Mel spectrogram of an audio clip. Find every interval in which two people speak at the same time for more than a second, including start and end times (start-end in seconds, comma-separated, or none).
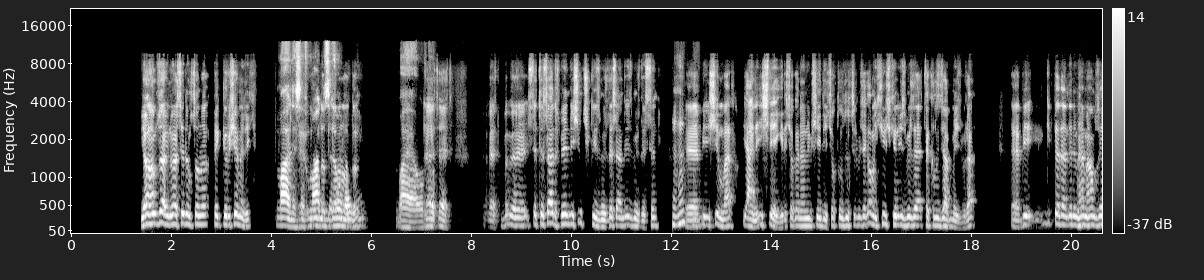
4.5-5.8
